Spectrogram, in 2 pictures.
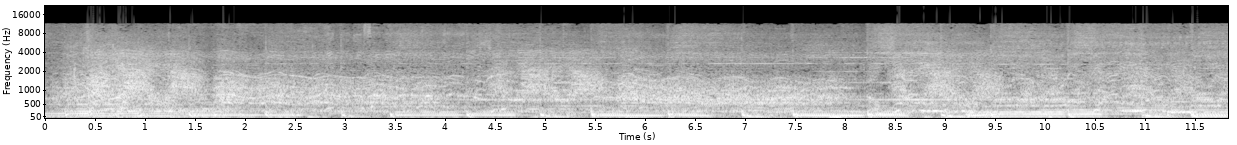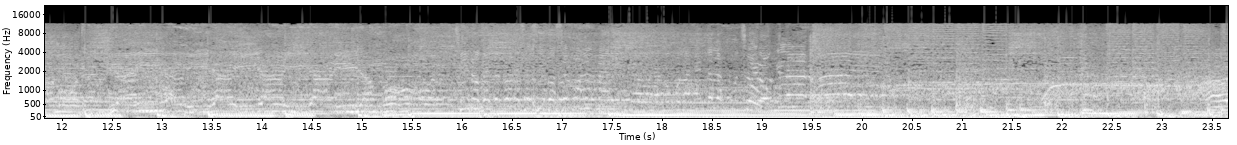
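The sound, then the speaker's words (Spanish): A huge crowd at a concert on the border, held to help Venezuela, sings a 2010 hit song along at full voice over loud, pounding live music, thousands of voices blending into a continuous roar with occasional cheers and shouts. “Yo, yo creo que no hay nadie en, en este momento, en la frontera, que no esté cantando a grito herido esta canción.”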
